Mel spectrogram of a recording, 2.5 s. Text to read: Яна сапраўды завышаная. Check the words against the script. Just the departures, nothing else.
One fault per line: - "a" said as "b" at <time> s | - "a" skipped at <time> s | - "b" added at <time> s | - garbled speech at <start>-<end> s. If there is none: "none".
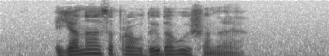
none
